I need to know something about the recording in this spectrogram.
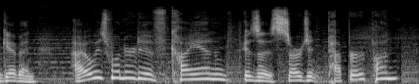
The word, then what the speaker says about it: Cayenne: Yeah, cuz it like his his it's it's like with the translation his name's kind of abbreviated, but it is like Cayenne like cayenne pepper.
